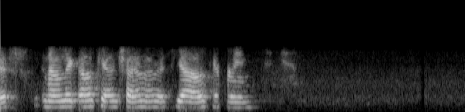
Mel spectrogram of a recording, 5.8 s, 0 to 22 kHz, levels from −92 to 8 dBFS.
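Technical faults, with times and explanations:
throughout: G.729 codec. The speech is confined to about 300 Hz to 3.7 kHz, with nothing above. It sounds rough and slightly synthetic, plainly so. That fits G.729A at 8 kbit/s, which rebuilds each frame from a filter, pitch predictor and a few pulses.
2.10–2.14 s and 5.24–5.30 s: VoIP packet loss concealed by the speech codec. Just after "okay I'll try my", about 20 ms goes missing. Near the end, about 60 ms does. The decoder stretches the last sound into a fading buzzy tone or coloured noise, and the audio stays weak briefly afterwards, fitting one and then three lost packets.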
